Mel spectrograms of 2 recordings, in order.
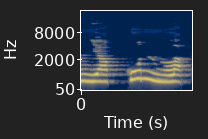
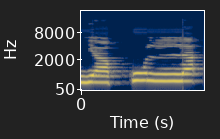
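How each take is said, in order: First: The n is pronounced clearly before the l. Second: The n merges straight into the l sound. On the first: The speaker calls it wrong. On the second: The speaker calls it right. "langsung ke lamnya, tanpa ditahan atau tanpa didengungkan"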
